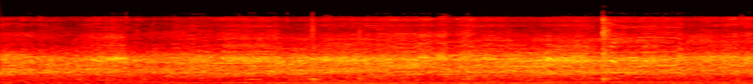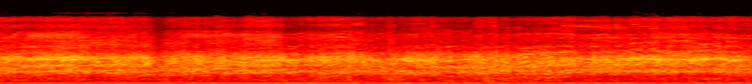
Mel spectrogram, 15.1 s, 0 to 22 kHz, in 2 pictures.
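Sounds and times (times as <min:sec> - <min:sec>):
hens clucking: 0:00.0 - 0:15.0.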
